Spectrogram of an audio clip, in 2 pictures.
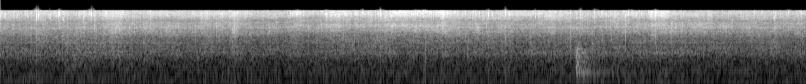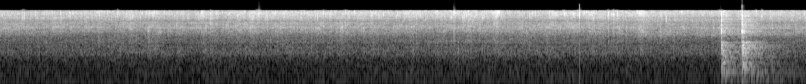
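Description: Sliced onions and green chilies frying steadily in oil and butter in a nonstick pan, stirred with a silicone spatula. A couple of brief knocks near the end.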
